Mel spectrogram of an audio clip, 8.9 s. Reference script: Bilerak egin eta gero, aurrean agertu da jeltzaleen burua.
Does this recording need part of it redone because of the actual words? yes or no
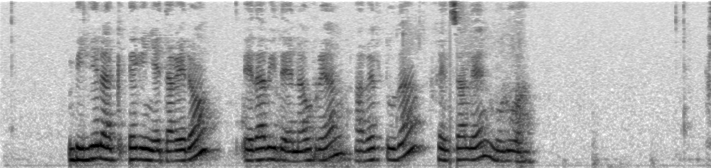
yes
